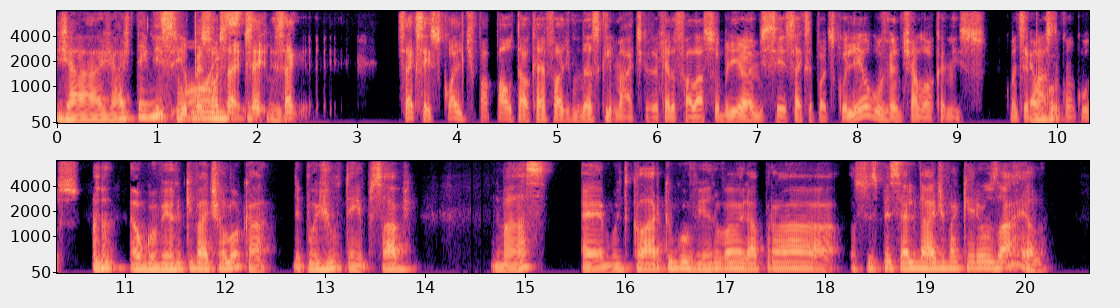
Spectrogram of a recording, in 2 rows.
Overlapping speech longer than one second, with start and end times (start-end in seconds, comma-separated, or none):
0.9-2.3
